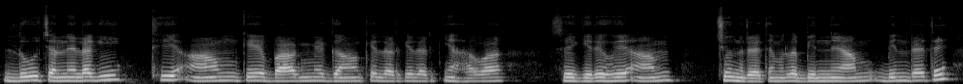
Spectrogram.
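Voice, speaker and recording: Slow, low-voiced woman explaining a story. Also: flat delivery, warm tone. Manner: adds explanatory asides.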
